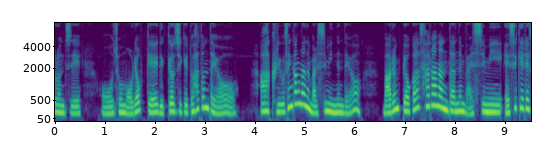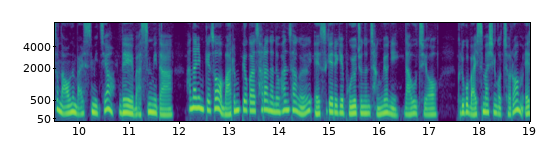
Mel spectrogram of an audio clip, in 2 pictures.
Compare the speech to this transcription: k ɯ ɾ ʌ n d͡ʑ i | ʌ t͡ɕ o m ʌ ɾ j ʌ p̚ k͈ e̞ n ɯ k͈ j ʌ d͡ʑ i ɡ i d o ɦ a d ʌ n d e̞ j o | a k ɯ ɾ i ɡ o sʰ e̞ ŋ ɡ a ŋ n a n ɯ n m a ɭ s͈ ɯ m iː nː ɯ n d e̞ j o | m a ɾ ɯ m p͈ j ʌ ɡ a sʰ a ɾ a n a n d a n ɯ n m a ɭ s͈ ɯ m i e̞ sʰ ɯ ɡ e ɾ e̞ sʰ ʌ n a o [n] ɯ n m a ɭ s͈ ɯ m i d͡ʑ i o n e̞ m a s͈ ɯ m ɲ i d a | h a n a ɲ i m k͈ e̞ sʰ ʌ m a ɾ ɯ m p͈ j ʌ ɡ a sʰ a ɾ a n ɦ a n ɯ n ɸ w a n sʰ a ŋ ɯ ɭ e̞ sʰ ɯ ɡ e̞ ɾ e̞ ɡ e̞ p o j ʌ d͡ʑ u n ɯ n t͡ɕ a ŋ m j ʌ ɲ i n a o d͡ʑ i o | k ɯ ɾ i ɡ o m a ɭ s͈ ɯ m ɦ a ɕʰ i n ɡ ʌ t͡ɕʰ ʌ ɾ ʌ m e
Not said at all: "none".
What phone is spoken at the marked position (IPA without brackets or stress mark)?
n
